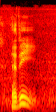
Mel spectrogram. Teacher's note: Kalau ketika dia berharokat kasrah atau di bawah dia sangat tipis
